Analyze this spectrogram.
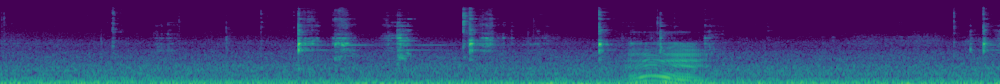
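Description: Metal knives and forks clinking against ceramic plates as grilled papaya slices are cut, a scattering of short light clinks.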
